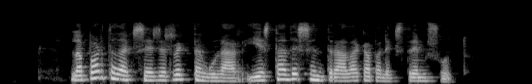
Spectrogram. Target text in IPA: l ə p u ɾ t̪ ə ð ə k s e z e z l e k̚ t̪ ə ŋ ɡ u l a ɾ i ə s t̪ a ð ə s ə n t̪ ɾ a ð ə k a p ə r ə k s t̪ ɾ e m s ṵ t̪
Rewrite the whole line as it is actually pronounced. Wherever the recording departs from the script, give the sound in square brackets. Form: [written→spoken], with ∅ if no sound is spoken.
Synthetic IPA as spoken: l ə p [u→ɔ] ɾ t̪ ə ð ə k s e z e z [l→r] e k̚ t̪ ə ŋ ɡ u l a ɾ i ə s t̪ a ð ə s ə n t̪ ɾ a ð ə k a p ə [r→l] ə k s t̪ ɾ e m s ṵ t̪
